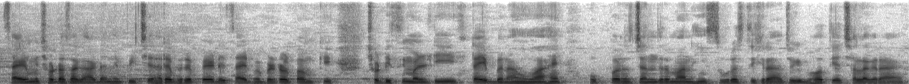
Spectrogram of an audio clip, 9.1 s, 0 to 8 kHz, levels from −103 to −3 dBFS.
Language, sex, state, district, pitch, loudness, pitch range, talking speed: Hindi, male, Chhattisgarh, Kabirdham, 120 Hz, -19 LUFS, 115-125 Hz, 255 wpm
